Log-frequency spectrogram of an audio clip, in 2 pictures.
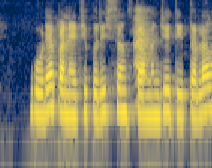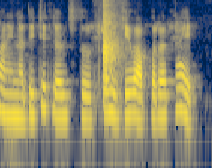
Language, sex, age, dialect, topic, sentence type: Marathi, female, 51-55, Varhadi, agriculture, statement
